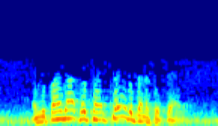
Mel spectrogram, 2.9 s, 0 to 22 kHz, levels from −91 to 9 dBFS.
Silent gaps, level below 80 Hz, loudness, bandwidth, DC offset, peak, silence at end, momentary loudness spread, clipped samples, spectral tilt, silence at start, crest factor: none; -64 dBFS; -19 LUFS; 2 kHz; under 0.1%; -6 dBFS; 0 s; 16 LU; under 0.1%; -15.5 dB/octave; 0 s; 14 dB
